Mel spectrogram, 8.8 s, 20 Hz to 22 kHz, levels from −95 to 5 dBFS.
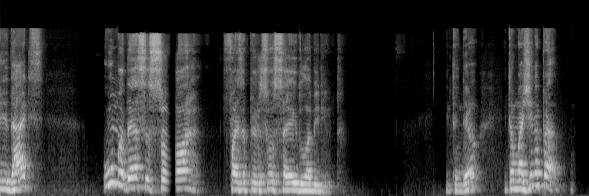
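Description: From 1.77 s to 6.28 s, a section at the wrong speed plays at 0.893 times its recorded rate, likely from playback against a mismatched clock. The speech drops about two semitones and drags. On a spectrogram, harmonics sit lower and stretch out in time.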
